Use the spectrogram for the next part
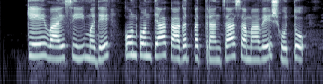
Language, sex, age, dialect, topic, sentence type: Marathi, female, 18-24, Standard Marathi, banking, question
